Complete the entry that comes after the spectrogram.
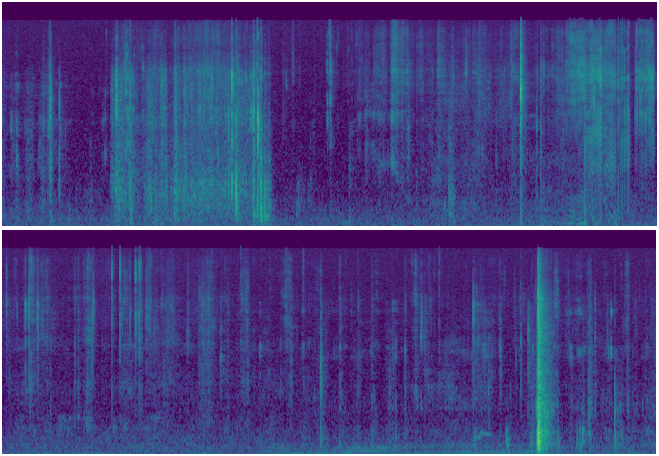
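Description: Close-miked chewing and biting of a fast-food burger: wet mouth clicks and crunching, with two louder noisy stretches of a couple of seconds each. A single sharp click comes near the end.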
